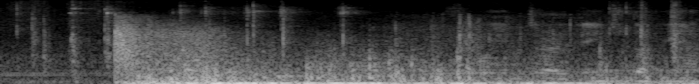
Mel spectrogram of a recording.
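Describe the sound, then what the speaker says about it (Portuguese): An explosion in the Minecraft video game arrives as a sudden loud boom, followed by a dense rumbling roar that holds for several seconds and slowly tapers. "Explodiu alguma coisa."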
